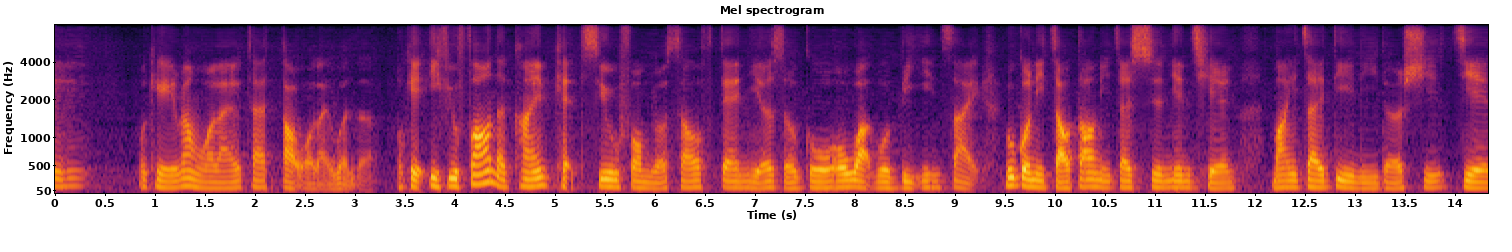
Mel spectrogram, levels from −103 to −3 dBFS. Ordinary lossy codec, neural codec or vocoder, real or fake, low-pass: none; codec, 16 kHz, about 1 kbps, DyCAST, with the encoder's durations; fake; none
